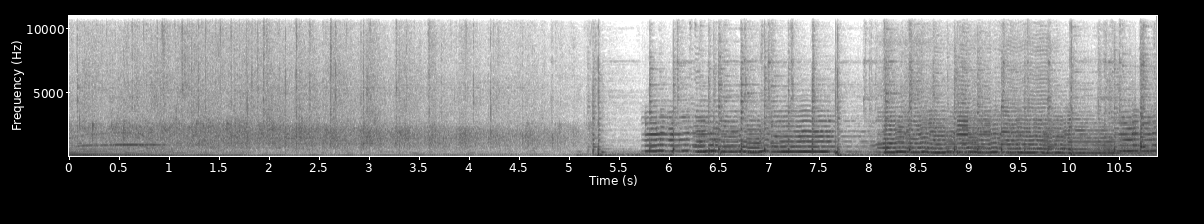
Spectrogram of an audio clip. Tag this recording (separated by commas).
Orchestra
